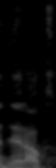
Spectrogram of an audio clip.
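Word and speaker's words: Xerox: है हां जेरोक्स पढ़ेंगे एक्स ई आर ओ एक्स को जेरोक्स पढ़ते हैं ऐसा ऐसा स्पेलिंग जो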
